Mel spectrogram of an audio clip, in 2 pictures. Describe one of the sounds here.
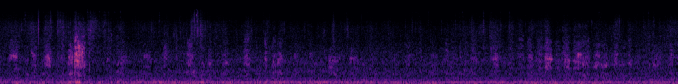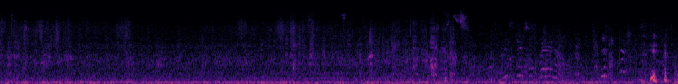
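A dog gives a short yelp.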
